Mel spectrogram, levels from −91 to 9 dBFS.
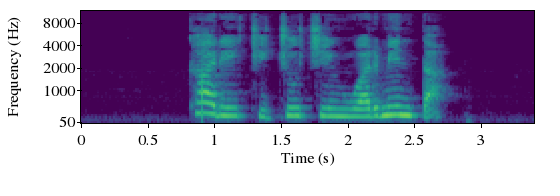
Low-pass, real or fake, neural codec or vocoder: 10.8 kHz; real; none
